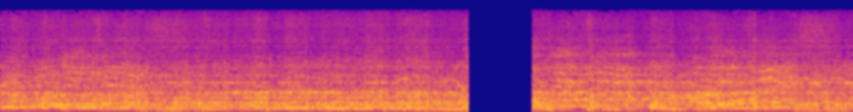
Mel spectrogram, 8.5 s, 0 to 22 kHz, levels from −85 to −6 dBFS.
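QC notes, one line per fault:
4.68–5.32 s, audio dropout to silence. The sound stops abruptly mid-flow and resumes just as suddenly about 0.64 s later. The gap is silent, with no room tone or noise floor beneath it. The likely cause is a momentary loss of the input signal, such as a disconnected device, a failed link or a stray mute, while recording carried on writing silence. Whatever sounded during that stretch is lost.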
